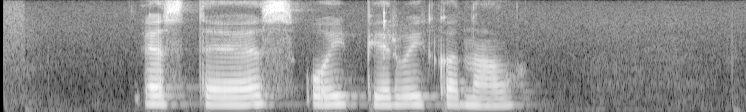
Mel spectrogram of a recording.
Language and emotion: Russian, neutral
